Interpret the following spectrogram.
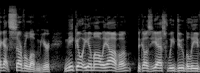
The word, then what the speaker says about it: Nico Iamaleava: Nico Iamaleava, because yes, we do believe in pronouncing college football players' names right on this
